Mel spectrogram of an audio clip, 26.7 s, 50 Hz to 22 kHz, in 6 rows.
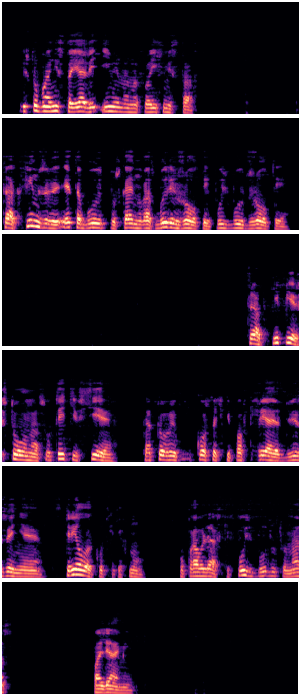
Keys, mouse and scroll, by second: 6.2 click, 7.4-9.6 drag, 10.4 click, 13.6 click, 17.2 shift+click, 18.3 shift+click, 19.3 shift+middle click, 20.4 shift+click, 21.9-24.7 drag, 25.3 click.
